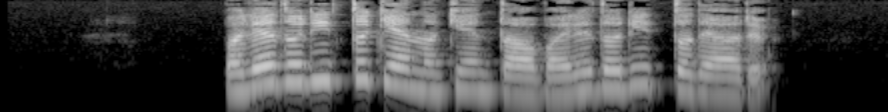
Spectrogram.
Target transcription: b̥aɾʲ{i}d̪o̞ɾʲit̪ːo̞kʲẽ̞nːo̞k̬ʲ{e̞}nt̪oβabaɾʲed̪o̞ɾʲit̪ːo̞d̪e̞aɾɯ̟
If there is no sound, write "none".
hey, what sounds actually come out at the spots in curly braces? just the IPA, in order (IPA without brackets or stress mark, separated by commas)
e, ẽ̞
